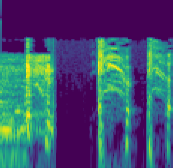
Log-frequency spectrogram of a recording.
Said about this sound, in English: The cough doesn't seem to bother him.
